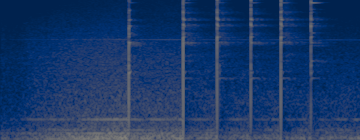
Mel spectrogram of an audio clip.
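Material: Abrasive.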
